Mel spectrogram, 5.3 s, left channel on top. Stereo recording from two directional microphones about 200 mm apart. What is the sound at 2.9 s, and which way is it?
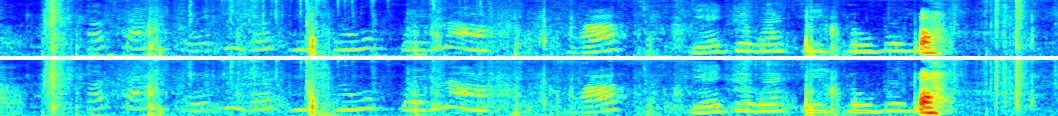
Horse, 15° left (ahead or behind).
